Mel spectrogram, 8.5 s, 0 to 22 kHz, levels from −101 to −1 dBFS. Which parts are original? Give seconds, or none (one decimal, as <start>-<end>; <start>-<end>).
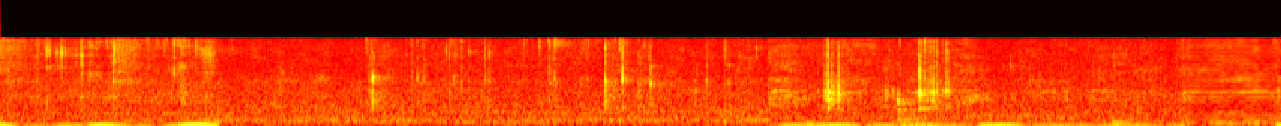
0.0-7.9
